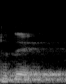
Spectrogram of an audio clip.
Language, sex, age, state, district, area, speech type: Sindhi, male, 18-30, Gujarat, Junagadh, urban, read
